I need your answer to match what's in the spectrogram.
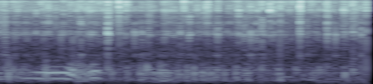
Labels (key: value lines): label: biophony, cascading saw
recorder: HydroMoth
